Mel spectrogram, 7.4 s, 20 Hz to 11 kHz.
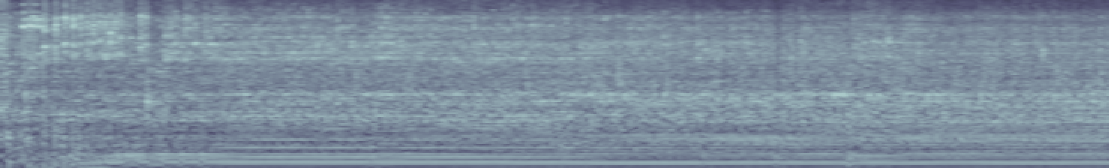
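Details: Generac 5000 W generator, Briggs & Stratton 10 hp, sat for years, restarted with wire refitted: catches quickly, settles into a smooth, even steady drone with no misses or knocks; running normally.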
